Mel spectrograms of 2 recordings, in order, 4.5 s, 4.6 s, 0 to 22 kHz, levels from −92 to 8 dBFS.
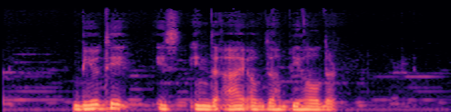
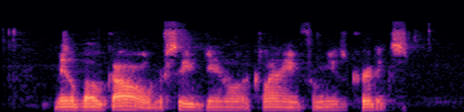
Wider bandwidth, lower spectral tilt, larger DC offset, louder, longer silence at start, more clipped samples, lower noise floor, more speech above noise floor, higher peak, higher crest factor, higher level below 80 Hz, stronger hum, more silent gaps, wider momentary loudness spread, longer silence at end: first, 11.5 kHz vs 10 kHz; first, -8.5 dB/octave vs -4.5 dB/octave; neither; first, -16 LUFS vs -21 LUFS; first, 0.75 s vs 0.55 s; neither; second, -49 dBFS vs -54 dBFS; about the same, 35 dB vs 33 dB; about the same, -2 dBFS vs -2 dBFS; second, 14 dB vs 20 dB; first, -48 dBFS vs -68 dBFS; neither; neither; second, 8 LU vs 13 LU; first, 1.15 s vs 0.6 s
